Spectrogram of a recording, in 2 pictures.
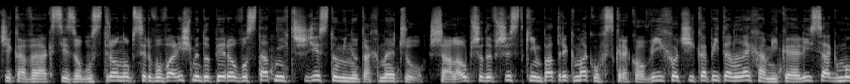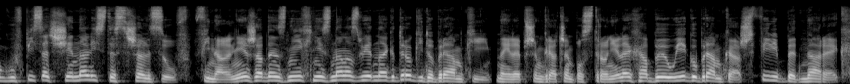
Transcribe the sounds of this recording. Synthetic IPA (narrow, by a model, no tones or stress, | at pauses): t͡ɕɛkavɛak̚t̪sʲjɛzɔbust̪ɾɔnɔpsɛɾvɔvalʲiɕmɘd̪ɔpʲjɛɾɔvɔst̪at̪ɲixtʂɘd͡ʑɛst̪umʲinut̪axmɛt͡ʂuʂalawpʂɛd̪ɛfʂɘst̪̚kʲimpat̪ɾɘkmakuxskɾakɔvʲixɔt͡ɕikapʲit̪anlɛxamʲikaɛlʲisakmuɡwfpʲisat͡ɕɕɛnalʲist̪ɛstʂɛlt̪suffʲinalɲɛʐad̪ɛnzɲixɲɛznalazwjɛd̪naɡd̪ɾɔɡʲid̪ɔbɾamkʲinajlɛpʂɘmɡɾat͡ʂɛmpɔst̪ɾɔɲɛlɛxabɘwjɛɡɔbɾamka̰ʂfʲilʲib̚bɛd̪naɾɛ̰k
